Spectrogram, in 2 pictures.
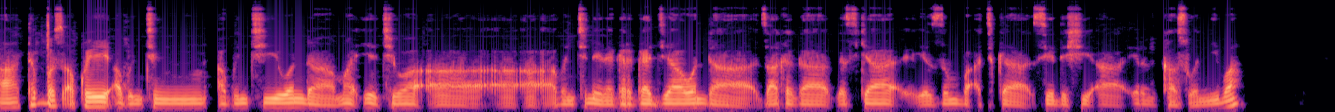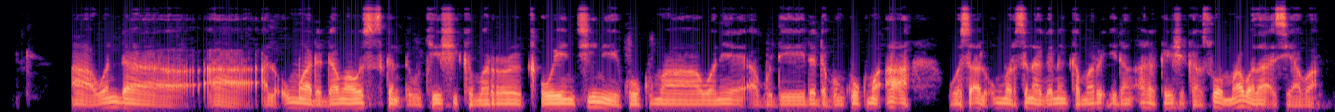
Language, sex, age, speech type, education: Hausa, male, 46-60, spontaneous, tertiary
